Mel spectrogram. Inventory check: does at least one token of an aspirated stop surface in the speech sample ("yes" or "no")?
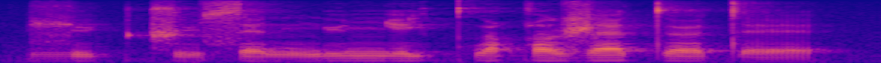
yes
